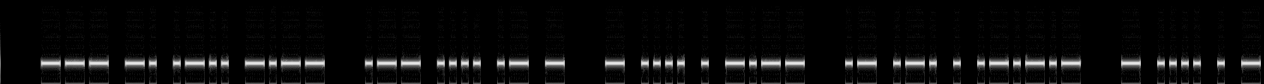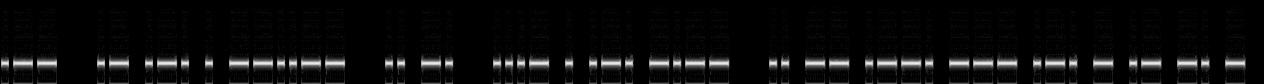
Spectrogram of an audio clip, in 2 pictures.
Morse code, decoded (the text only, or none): ONLY WHAT THEY ARE. THEY ARE, IN VERY IMPORTANT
